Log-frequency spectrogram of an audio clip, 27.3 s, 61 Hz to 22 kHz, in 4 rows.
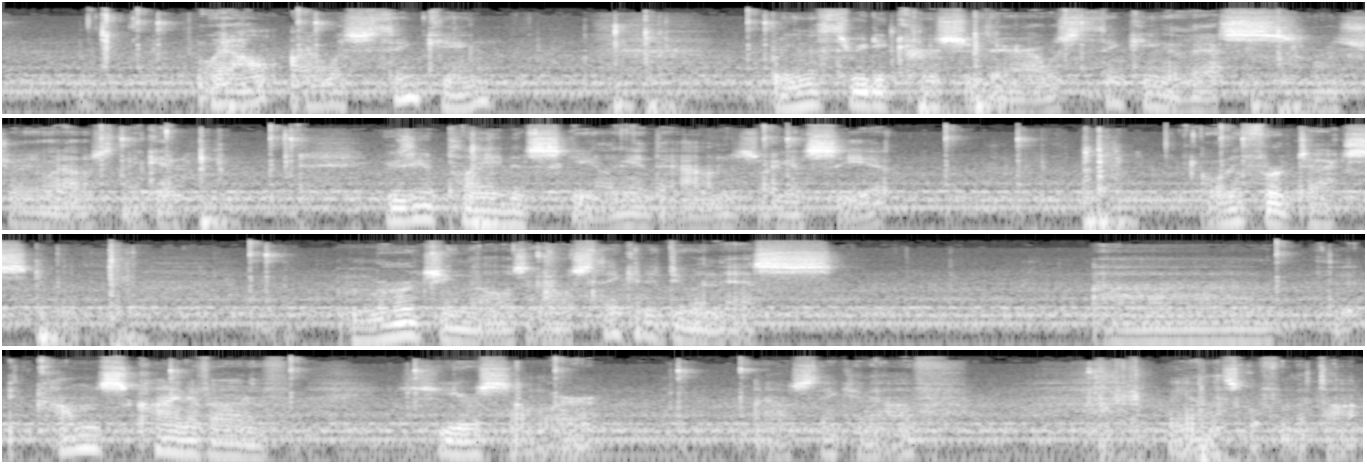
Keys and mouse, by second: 0.6 click, 1.1 Tab, 3.2 shift+s, 4.5 a, 4.9 Tab, 6.4 shift+a, 7.7 Tab, 9.1 s, 11.5 click, 12.3 ctrl+Tab, 14.2 alt+m, 15.5 middle click, 17.7-20.0 middle drag, 21.3 click, 21.9-24.7 drag, 24.7 middle click, 26.4 KP_7.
